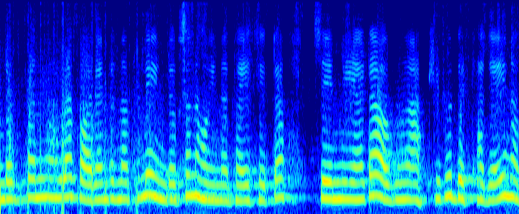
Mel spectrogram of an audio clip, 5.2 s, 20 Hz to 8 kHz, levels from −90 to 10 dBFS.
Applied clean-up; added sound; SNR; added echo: neural separator model SepFormer DNS4.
